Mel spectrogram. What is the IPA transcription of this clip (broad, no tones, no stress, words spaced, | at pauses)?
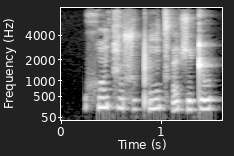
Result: xũt͡ɕusʷi̤ pʼĩt͡sʼœ̃ʃiʈu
